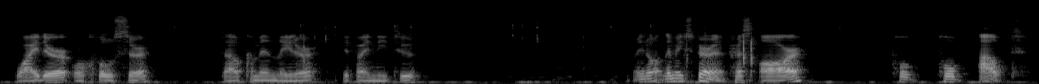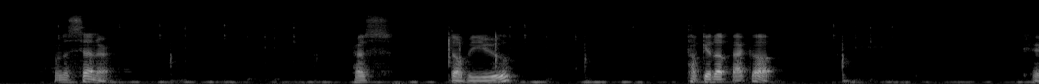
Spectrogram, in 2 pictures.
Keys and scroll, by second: 7.3 r, 14.8 w.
